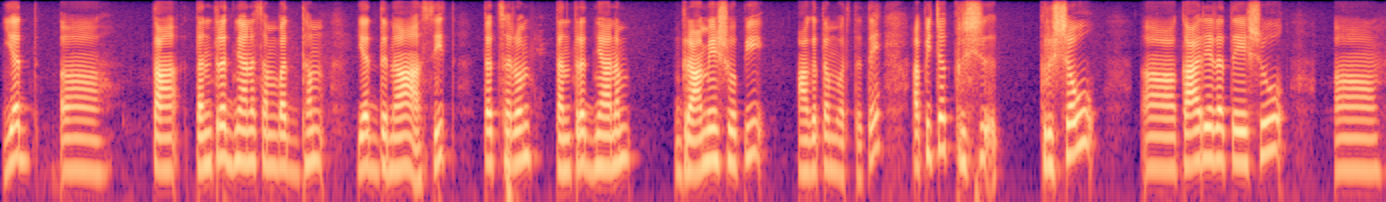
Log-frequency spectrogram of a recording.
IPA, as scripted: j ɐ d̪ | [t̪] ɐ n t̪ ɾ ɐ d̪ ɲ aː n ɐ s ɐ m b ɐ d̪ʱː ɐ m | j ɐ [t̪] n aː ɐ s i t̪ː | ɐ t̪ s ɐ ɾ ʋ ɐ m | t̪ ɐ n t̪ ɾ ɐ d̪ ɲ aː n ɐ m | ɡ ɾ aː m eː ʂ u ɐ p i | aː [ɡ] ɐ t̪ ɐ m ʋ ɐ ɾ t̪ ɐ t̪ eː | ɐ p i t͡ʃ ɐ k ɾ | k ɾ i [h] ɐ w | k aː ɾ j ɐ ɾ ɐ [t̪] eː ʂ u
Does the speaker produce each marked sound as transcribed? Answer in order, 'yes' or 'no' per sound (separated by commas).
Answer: yes, no, yes, no, yes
